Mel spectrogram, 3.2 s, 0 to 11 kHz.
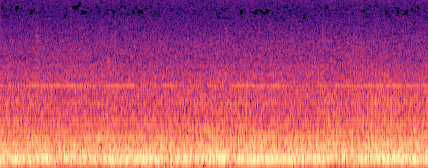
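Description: Helicopter in flight inside Microsoft Flight Simulator 2020, a constant droning rotor and engine roar, loud and steady with no pauses.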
